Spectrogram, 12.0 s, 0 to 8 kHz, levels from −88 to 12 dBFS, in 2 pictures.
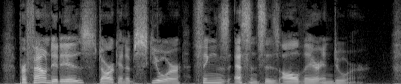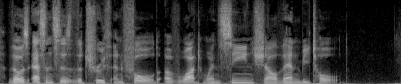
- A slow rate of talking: Yes, slow, 120 wpm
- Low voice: No, medium, 145 Hz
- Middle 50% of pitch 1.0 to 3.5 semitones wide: No, average, 3.9 semitones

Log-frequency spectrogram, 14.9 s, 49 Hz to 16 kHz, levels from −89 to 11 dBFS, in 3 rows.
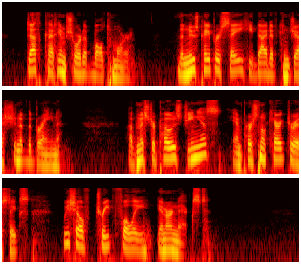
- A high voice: No, low, 125 Hz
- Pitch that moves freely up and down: No, average, 4.6 semitones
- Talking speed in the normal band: No, slow, 120 wpm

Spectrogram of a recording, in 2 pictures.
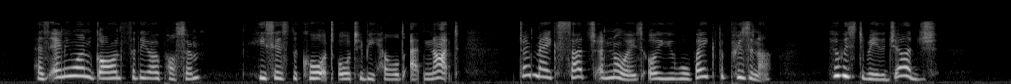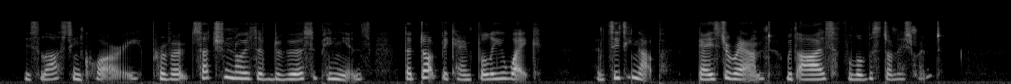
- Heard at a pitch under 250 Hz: No, very high, 265 Hz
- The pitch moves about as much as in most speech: Yes, average, 4.2 semitones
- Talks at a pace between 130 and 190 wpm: Yes, average, 170 wpm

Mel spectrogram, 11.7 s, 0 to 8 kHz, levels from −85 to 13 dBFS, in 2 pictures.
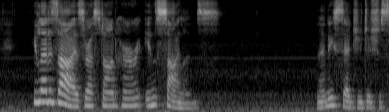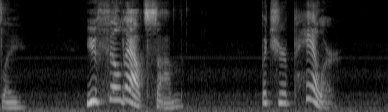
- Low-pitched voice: No, medium, 185 Hz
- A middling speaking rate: No, slow, 105 wpm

